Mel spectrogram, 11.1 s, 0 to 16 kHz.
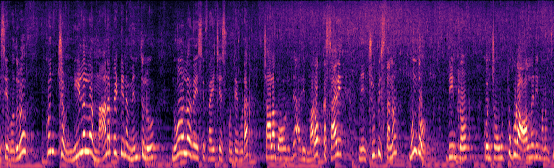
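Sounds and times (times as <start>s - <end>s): onions sizzling in oil: 0.0s - 11.0s
wooden spatula stirring: 4.5s - 11.0s.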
